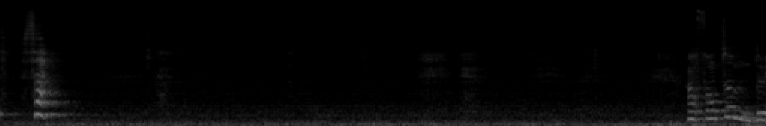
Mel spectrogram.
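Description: A young woman speaks loudly and with emotion in a room with some echo.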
